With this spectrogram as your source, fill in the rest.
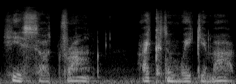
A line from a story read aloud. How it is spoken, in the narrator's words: Auntie Manga whispered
